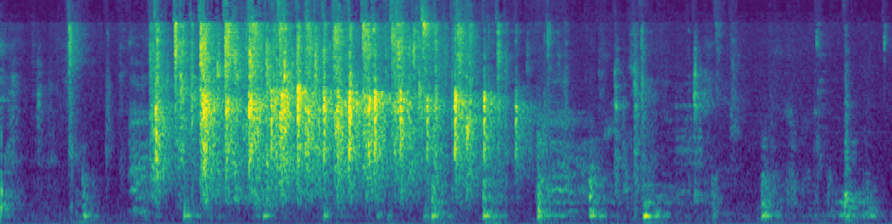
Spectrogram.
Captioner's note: applause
